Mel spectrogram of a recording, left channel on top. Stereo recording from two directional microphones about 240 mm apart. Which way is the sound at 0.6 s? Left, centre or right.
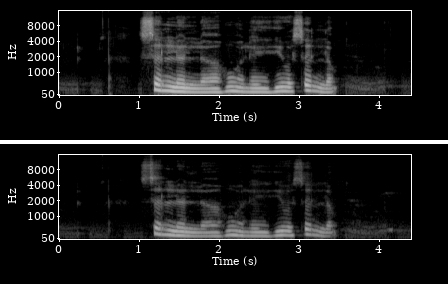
Left.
